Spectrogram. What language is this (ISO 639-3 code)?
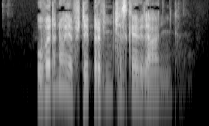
ces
